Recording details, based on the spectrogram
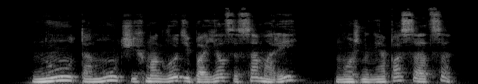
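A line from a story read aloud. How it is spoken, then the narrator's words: Innocent singsong. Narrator (Russian): невинным голоском пропела Дафна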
